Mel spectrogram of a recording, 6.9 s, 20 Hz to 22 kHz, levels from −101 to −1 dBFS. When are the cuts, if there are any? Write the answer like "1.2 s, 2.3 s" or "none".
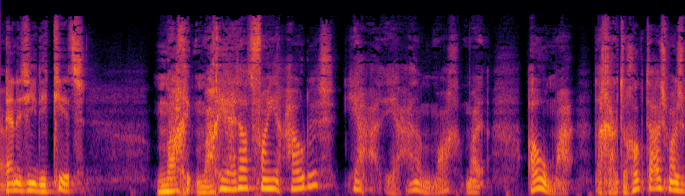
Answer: none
